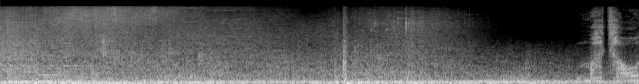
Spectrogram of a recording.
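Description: A main cannon firing in the Sand Land video game, a heavy rumbling boom with a long roaring blast and crackling explosion tail, loud and close, with voices speaking over part of it.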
